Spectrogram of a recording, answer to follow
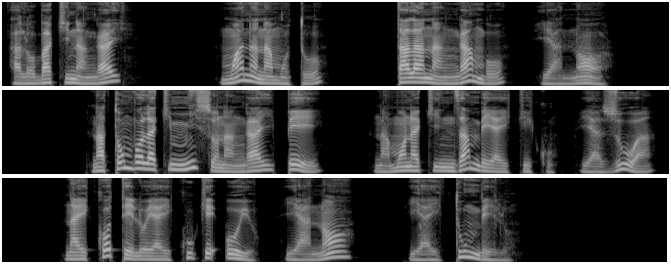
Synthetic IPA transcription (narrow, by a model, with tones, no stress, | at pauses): a˨lo˨ba˦ki˦na˨ŋɡa˦i˦ | mwa˦na˨na˨mo˨to˨ | ta˦la˦na˨ŋɡa˦mbo˨ | ja˨nɔ˦ | na˨to˦mbo˦la˦ki˦mi˦so˨na˨ŋɡa˦i˦pe˦ | na˨mɔ˦na˦ki˦nza˦mbe˨ja˨e˨ke˨ko˨ | ja˨zu˦a˨ | na˨e˨ko˦te˨lo˨ja˨e˨ku˦ke˦o˦jo˨ | ja˨nɔ˦ | ja˨e˨tu˦mbe˨lo˨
